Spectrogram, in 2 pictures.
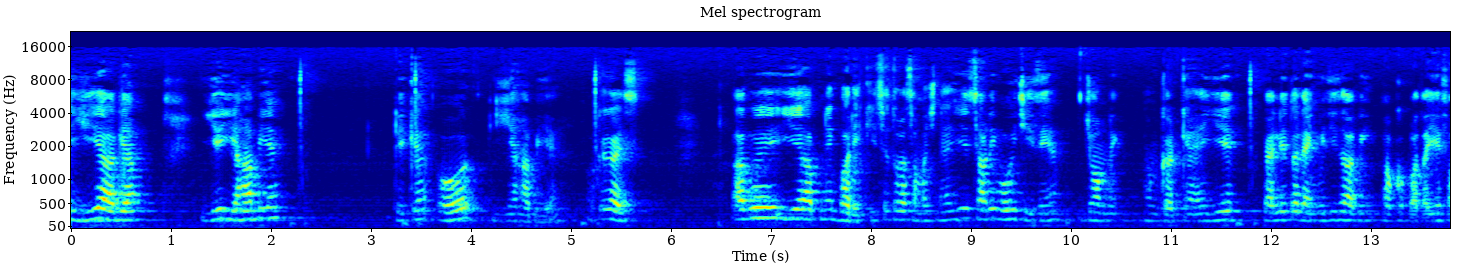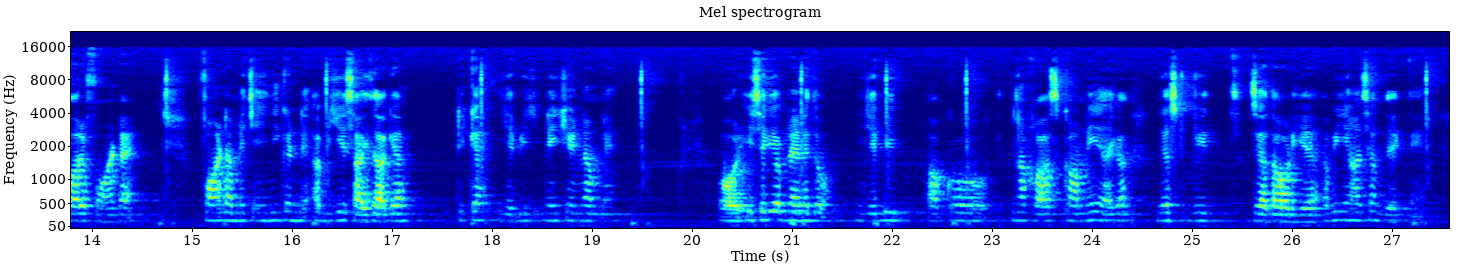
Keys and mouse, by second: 2.3 click, 11.8 click, 14.9 click, 27.3 click.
